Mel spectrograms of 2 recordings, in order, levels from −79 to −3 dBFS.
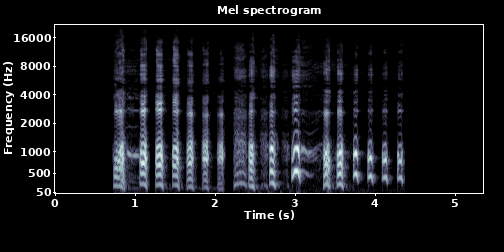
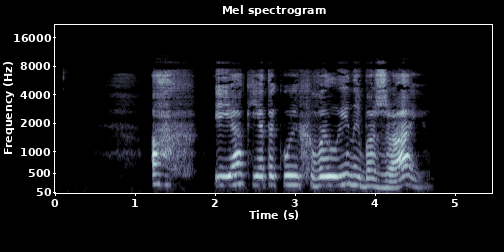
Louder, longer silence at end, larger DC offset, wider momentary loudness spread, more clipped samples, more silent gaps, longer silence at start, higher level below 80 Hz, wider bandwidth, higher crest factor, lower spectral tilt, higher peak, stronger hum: first, -19 LUFS vs -22 LUFS; about the same, 1 s vs 0.9 s; neither; first, 13 LU vs 10 LU; neither; first, 1.18-1.25 s, 2.12-2.22 s vs none; second, 0.7 s vs 1.2 s; about the same, -74 dBFS vs -72 dBFS; first, 17 kHz vs 9.6 kHz; about the same, 20 dB vs 20 dB; about the same, -2.5 dB/octave vs -2 dB/octave; first, -2 dBFS vs -6 dBFS; neither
